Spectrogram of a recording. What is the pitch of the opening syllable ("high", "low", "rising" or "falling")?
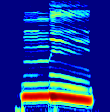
falling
